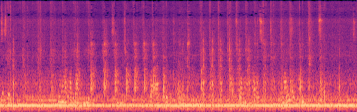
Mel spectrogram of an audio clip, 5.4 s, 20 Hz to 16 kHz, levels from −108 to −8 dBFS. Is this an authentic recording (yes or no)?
no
